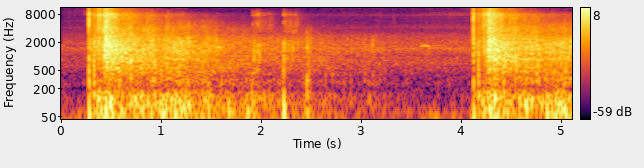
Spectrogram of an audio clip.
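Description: Daytime aerial firework shells bursting overhead: a loud bang just after the start and another about four seconds in, each followed by a long rolling echo, with a few fainter cracks between.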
